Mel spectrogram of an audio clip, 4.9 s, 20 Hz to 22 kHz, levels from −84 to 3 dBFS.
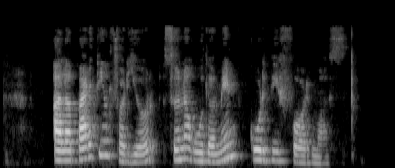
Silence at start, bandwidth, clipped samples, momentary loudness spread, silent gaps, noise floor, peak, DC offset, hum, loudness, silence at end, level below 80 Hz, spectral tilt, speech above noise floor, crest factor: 0.65 s; 11.5 kHz; under 0.1%; 20 LU; none; -70 dBFS; -2 dBFS; under 0.1%; none; -23 LUFS; 0.55 s; -76 dBFS; -4.5 dB/octave; 47 dB; 22 dB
